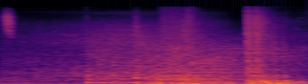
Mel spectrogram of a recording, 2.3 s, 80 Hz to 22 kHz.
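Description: A noisy rumble that grows louder about two-thirds of a second in, then a sharp boom near the end: a PzH 2000 155 mm self-propelled howitzer firing.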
